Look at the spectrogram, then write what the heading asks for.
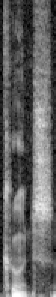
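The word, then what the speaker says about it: Kunce: And he ended up in a debate with Ben Domenech, who said I think it's pronounced Kuntz. – Kuntz. Yeah. Did I say Kuntz? Yeah. Oh, shit. – You did. – Yeah, okay. Well, that's probably the wrong pronunciation. So you're exactly right, and I thank you for that correction. So in reaction to Kuntz. – Yes. – That's K-U-N-C-E is the guy's last name.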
